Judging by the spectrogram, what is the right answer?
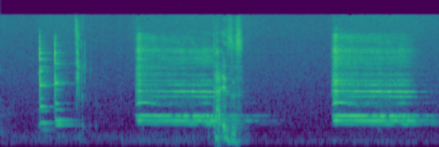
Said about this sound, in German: Okay, das ist eine alte Dampflok.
